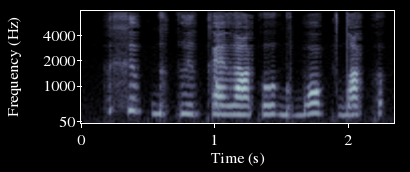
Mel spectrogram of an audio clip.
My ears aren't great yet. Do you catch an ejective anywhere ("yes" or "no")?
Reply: no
